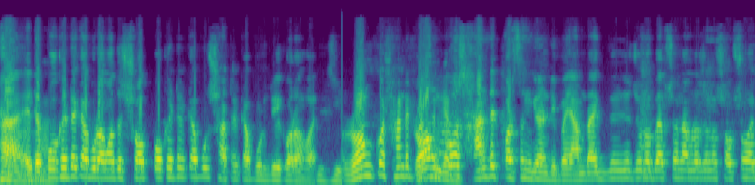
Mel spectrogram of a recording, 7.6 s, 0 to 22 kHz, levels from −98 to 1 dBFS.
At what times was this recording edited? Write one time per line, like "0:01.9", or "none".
0:03.3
